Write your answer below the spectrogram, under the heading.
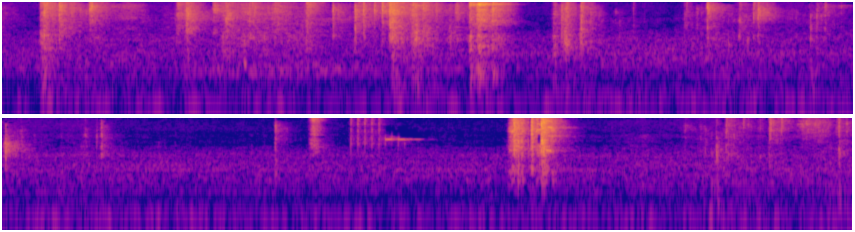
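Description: Footsteps on a debris-strewn floor: irregular crunches and clicks, the loudest about seven seconds in, over a steady low rumble.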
